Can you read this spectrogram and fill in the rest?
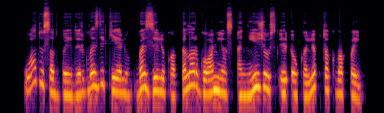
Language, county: Lithuanian, Vilnius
